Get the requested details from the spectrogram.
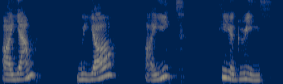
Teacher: to help you move smoothly from one vowel to another so we use the yu sound when one word ends in i e and the next word begins with another vowel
